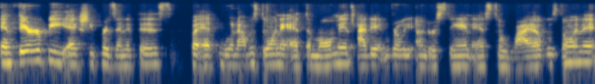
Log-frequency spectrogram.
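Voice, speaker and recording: A woman's plain, everyday voice, fairly low in pitch with ordinary pitch variation and an American accent. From Philadelphia. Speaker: documentary subject, social worker. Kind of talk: interview chat.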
